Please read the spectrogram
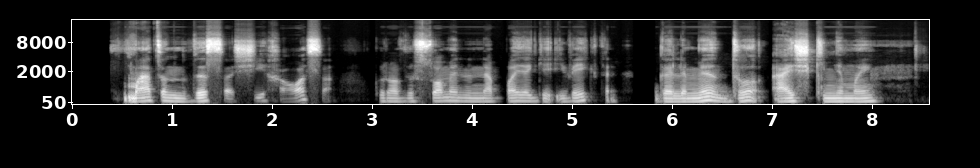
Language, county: Lithuanian, Vilnius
